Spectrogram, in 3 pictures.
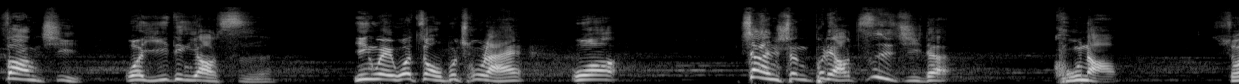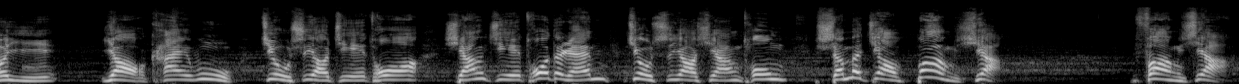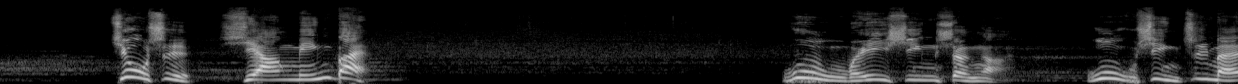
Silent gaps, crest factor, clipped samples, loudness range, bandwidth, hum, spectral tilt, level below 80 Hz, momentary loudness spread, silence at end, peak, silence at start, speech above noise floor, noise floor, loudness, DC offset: none; 18 dB; under 0.1%; 4 LU; 15.5 kHz; none; -4 dB/octave; -64 dBFS; 11 LU; 0 s; -2 dBFS; 0.05 s; 42 dB; -61 dBFS; -19 LUFS; under 0.1%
